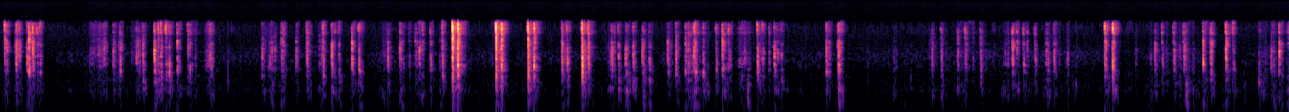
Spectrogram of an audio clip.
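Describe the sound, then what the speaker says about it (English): Quiet, irregular clicking from fingers typing on a computer keyboard, coming in quick bursts separated by short pauses, with no voices. "Should have stuck to typing."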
